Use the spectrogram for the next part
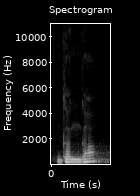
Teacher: जो ऊपर अनुस्वार की बिंदी हम लगाते हैं जैसे गंगा तो गंगा शब्द में जो ऊपर जो बिंदी लगी है उसको हम नासिका से बोलते हैं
